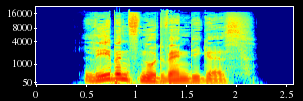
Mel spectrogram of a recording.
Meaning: strong/mixed nominative/accusative neuter singular of lebensnotwendig
- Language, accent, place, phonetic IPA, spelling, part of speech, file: German, Germany, Berlin, [ˈleːbn̩sˌnoːtvɛndɪɡəs], lebensnotwendiges, adjective, De-lebensnotwendiges.ogg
